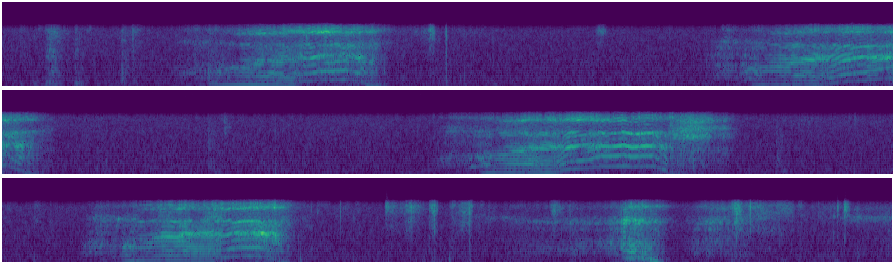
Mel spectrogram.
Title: Snoring husband with smart phone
